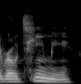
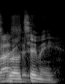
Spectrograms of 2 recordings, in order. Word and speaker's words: Rotimi: timmy didn't i well some people say rotimi but it's real timmy throw timmy yeah real timmy yeah my fault we had our first conversation end of 2017.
